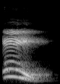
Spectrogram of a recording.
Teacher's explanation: इसमें कंठ और तालु दोनों का प्रयोग हो रहा है, इसलिए इसको कंठ तालव्य वर्ण कहा जाता है।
